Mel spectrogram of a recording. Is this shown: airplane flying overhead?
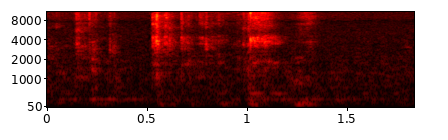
no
